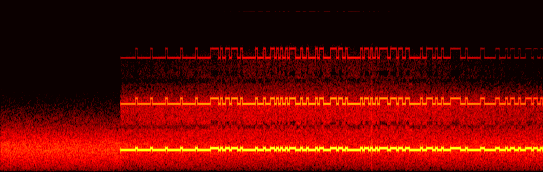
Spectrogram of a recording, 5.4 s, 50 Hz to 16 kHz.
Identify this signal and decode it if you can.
RTTY (50 baud, 170 Hz shift), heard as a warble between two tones, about 2200 Hz centre, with radio static. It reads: QRZ? DE VA5VCP …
